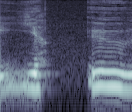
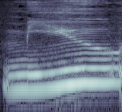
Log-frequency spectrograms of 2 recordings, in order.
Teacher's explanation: Sometimes long U is two sounds. The Y, Y, plus the U. Kind of get a Y, oo sound.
